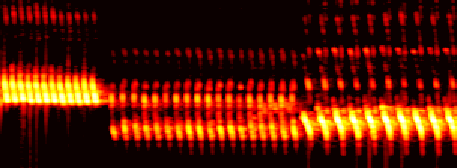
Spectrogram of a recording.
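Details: Canary singing to stir females into mating and get young birds singing: a high rapid trill switches abruptly to a lower, rolling pulsed tour, which grows louder and more emphatic toward the end.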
